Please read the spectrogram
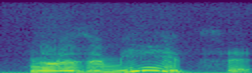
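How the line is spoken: Ringing laughter. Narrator (Russian): Синтия звонко расхохоталась

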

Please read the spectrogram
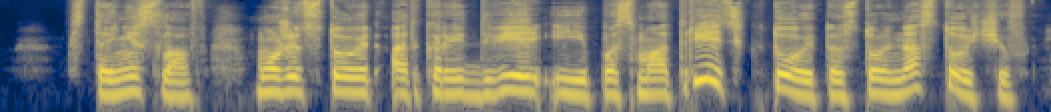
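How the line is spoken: Snide question. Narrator (Russian): Ехидно поинтересовалась Ирма Генриховна

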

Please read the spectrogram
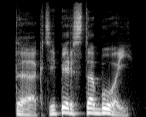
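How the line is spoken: Menacing promise. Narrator (Russian): грозно пообещал Креол

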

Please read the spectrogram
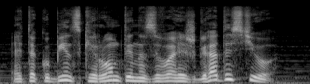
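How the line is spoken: Exclaiming. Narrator (Russian): Лев воскликнул

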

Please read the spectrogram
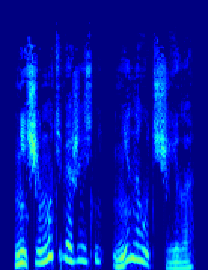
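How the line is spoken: Sighing. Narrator (Russian): вздохнула Ольга

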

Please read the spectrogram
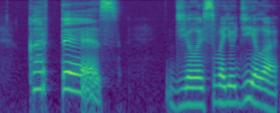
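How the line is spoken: Mercenary's growled reply. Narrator (Russian): прорычал в ответ наемник

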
